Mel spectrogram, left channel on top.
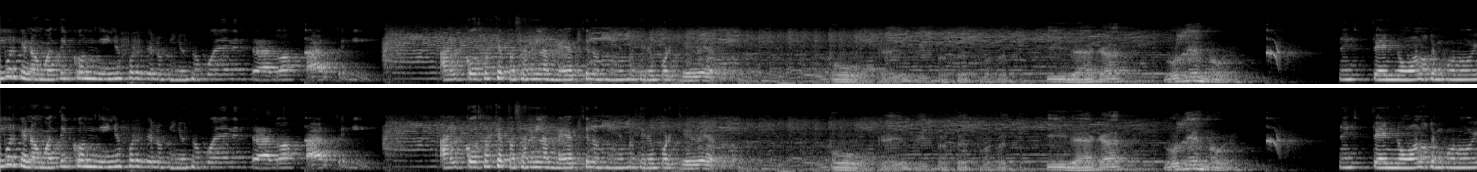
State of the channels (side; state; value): both; normal; correlation 0.88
